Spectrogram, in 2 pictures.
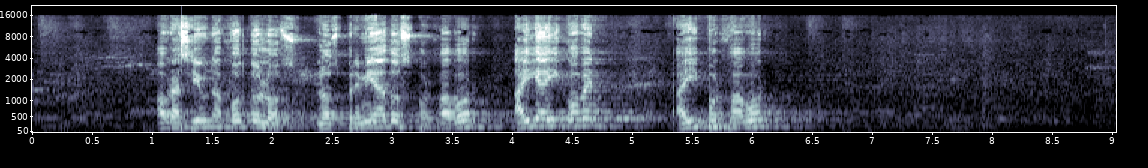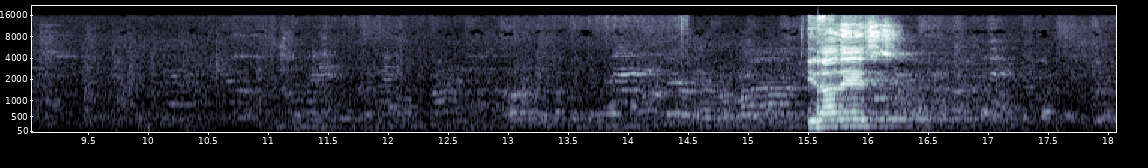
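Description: A man speaks loudly in an echoing hall.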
